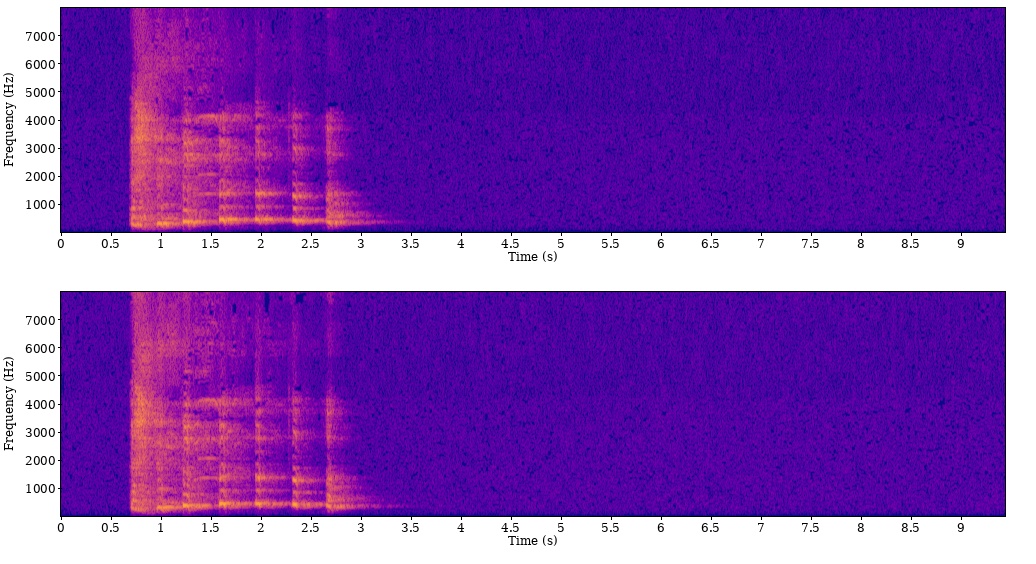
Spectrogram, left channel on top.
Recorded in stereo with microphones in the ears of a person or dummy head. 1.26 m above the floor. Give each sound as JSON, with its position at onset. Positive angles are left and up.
{"t": 0.7, "sound": "a giggle", "side_deg": 0, "distance_m": 2.5}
